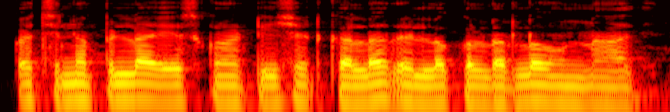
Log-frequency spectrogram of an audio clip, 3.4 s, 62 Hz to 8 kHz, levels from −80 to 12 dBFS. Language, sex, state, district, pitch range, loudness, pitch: Telugu, male, Telangana, Mahabubabad, 95-105 Hz, -17 LUFS, 100 Hz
